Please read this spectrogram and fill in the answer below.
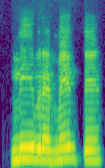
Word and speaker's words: libremente: Libremente, palabra sobresdrújula por estar acentuada en li. Si se dan cuenta, si pronunciamos la palabra libremente, nos damos cuenta que en li es donde recae precisamente el acento prosódico.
